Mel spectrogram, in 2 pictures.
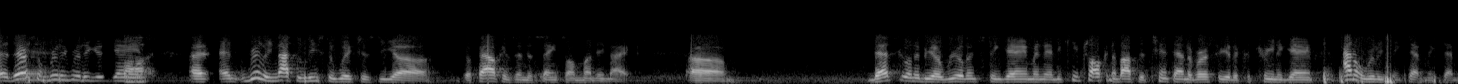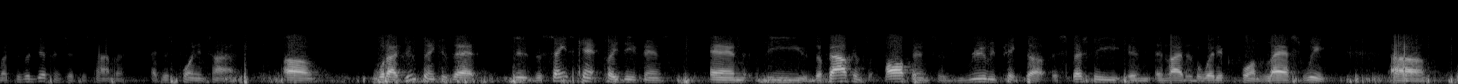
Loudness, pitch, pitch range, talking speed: -30 LUFS, 120 Hz, 100-135 Hz, 205 wpm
